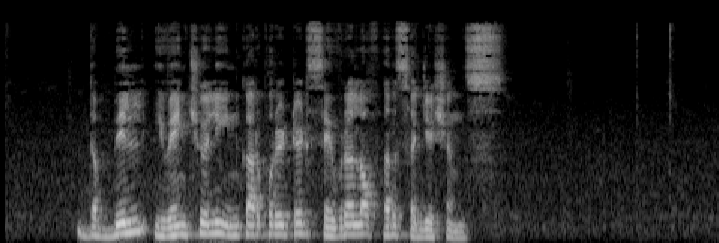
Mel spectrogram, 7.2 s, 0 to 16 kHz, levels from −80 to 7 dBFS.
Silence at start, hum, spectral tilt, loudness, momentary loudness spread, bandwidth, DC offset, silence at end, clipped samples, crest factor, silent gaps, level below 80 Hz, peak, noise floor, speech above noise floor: 0.75 s; none; -5 dB/octave; -19 LUFS; 9 LU; 11.5 kHz; under 0.1%; 2.2 s; under 0.1%; 18 dB; none; -52 dBFS; -2 dBFS; -56 dBFS; 37 dB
